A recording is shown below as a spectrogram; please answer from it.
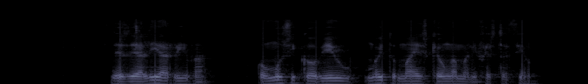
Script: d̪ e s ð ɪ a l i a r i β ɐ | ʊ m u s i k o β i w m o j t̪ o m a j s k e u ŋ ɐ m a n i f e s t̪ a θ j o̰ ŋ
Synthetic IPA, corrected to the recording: d̪ e z ð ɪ a l i a r i β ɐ | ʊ m u s i k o β i w m o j t̪ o m a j s k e u ŋ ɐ m a n i f e s t̪ a θ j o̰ ŋ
